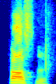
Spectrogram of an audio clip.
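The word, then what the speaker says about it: Costner: is it is a Cosner or coer Cosner Cosner Cosner Cosner so little so it's like silent no cner you not hear the T in there anyway to quote the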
